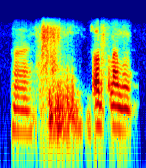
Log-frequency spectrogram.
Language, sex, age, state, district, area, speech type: Santali, male, 18-30, Jharkhand, Pakur, rural, conversation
